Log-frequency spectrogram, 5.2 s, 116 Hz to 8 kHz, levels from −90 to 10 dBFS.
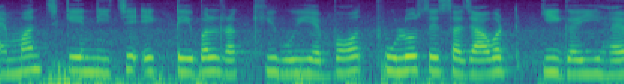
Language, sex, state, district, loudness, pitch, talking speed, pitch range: Hindi, female, Uttar Pradesh, Shamli, -15 LUFS, 220 Hz, 175 wpm, 200-225 Hz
